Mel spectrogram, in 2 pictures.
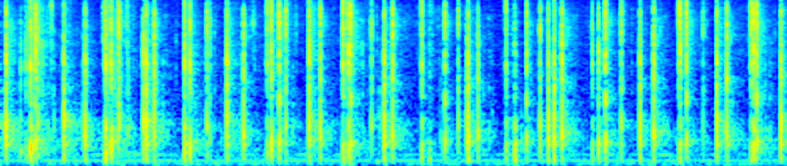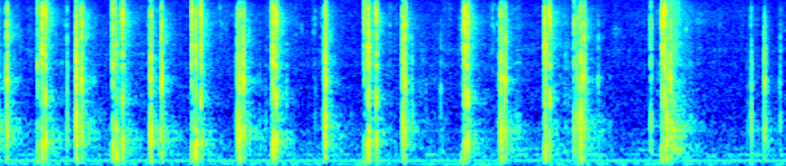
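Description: Long black nails press, scratch and tap a clear, labeled plastic sports drink bottle, hollow and mostly empty, lying on its side. A quick, steady run of sharp, bright clicks with very short decay fills the clip, with the thin plastic crinkling between taps over a faint low hum.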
